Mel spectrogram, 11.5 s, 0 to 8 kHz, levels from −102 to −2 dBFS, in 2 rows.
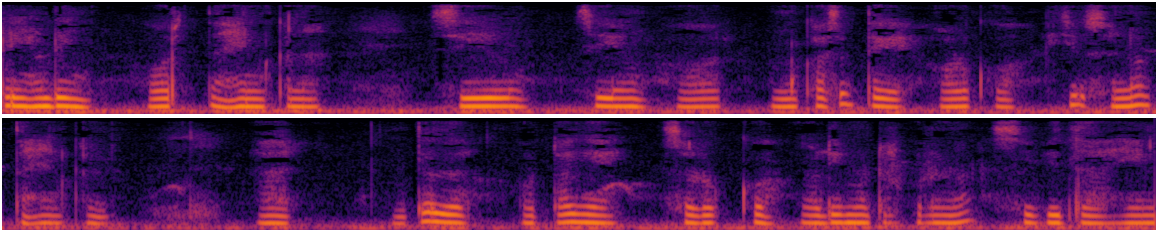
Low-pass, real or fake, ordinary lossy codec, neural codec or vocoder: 7.2 kHz; real; MP3, 32 kbps; none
